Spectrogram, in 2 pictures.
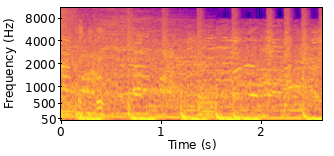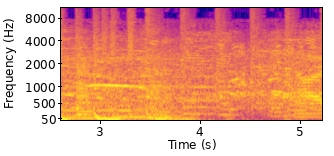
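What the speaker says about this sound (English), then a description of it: "it's hard to hear when you've got a mob cheering" A loud fight-event crowd cheers and whoops continuously, a dense roar of many voices with bursts of shouting rising and falling throughout.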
